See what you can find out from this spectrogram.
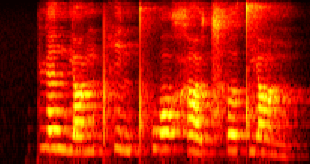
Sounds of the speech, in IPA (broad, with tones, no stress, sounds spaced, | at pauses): p ɥ ɛ˥ n̪ j ɑ˧˥ ŋ pʰ i˥˩ n pʰ w ɔ˥ x ɑ˥˩ ʊ̯ t͡sʰ ɤ˥ t̪ j ɑ˥˩ ŋ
